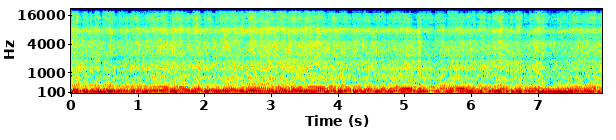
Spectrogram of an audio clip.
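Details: 1975 Suzuki RE5 rotary after full restoration: steady running with a rough low drone and a faint uneven whirr underneath; abnormal gearbox noise, cause not yet traced, engine to be removed to inspect the transmission internals.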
